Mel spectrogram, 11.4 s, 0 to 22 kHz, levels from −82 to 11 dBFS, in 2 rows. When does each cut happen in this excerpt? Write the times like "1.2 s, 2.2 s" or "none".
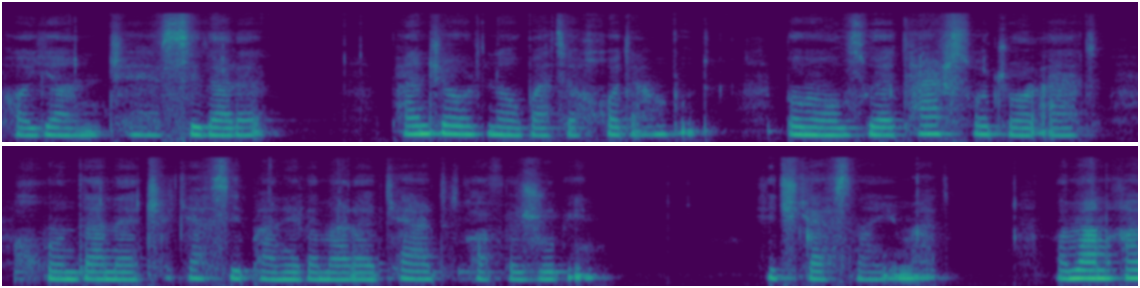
2.4 s, 5.7 s, 7.6 s, 8.0 s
